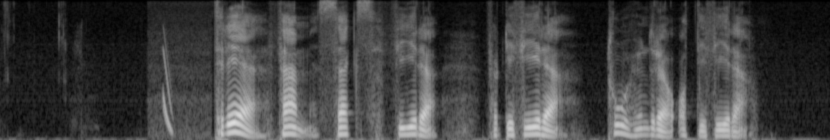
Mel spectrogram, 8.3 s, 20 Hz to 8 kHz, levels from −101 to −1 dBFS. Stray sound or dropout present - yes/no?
yes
